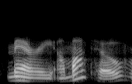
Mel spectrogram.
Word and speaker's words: Amato: Mary Amato rhymes with cherry tomato, if you say tomato the British way.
